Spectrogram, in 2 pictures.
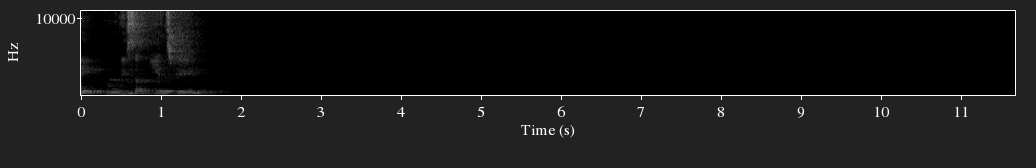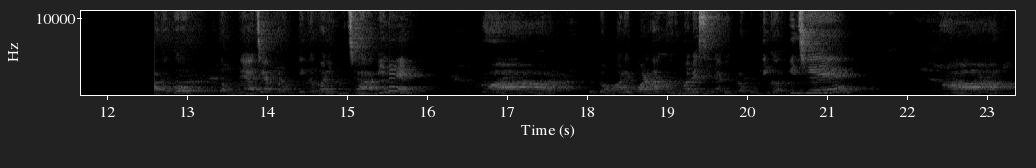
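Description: A young woman speaks clearly and steadily, close to the microphone.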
